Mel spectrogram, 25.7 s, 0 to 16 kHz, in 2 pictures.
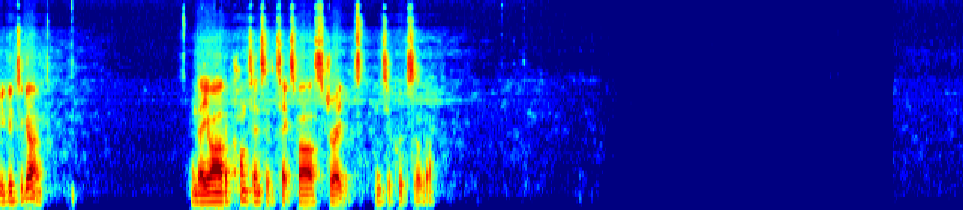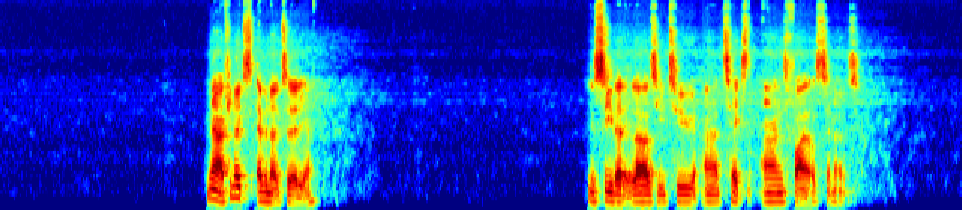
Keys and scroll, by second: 1.9 ctrl+p, 8.7 super+space, 17.0 super+space, 17.4-17.7 typing.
